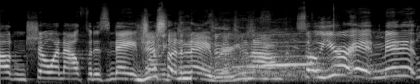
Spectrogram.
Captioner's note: audience exclaiming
